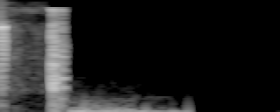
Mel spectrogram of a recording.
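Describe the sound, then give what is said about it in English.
A short electronic radio roger beep sounds as the transmitter is unkeyed, followed at once by a brief crackling burst of static and a low fading hiss before the transmission cuts to silence. “Roger, yeah, it sounds like a Roger beep or something.”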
